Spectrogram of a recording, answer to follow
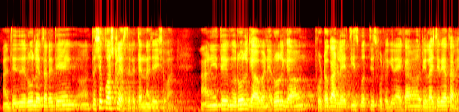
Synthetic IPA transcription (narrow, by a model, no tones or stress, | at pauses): aɽ̃it̪eɾoljet̪alet̪et̪əsekɔsʈleəst̪let̪anːad͡ʑaiɕəʋa̰n | a̰ɽ̃it̪eɾolɡʱjaʋbaɽ̃iɾolɡʱjaʋnfoʈokaɽljat̪iːsbət̪ːiːsfoʈokit̪ɛkaɾilat͡ɕəɾjat̪alḛ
